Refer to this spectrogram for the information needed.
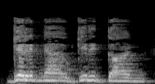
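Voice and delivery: clumsy attempt at a Scottish accent, punchy; hammy, self-admittedly awful Scottish accent. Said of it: "trying to speak in a Scottish accent".

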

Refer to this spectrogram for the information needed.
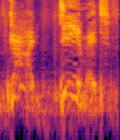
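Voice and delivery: high strained whispered scream of rage; frustrated scream. Acted. Alone after the turtle drives off, screaming in frustration. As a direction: let it all out in a breathless high scream.

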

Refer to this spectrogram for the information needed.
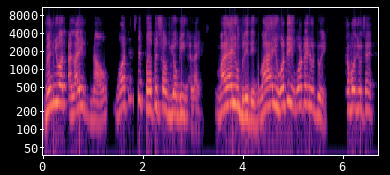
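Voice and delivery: ordinary talk, nothing marked

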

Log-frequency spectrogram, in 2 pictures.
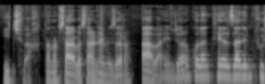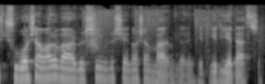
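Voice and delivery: ordinary delivery

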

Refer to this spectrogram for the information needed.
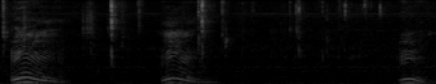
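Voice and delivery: low contented mmm; savoring hum. Real, not acted. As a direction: hum over a good bite. Tasting food.

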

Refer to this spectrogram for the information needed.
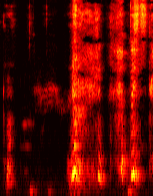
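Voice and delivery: ordinary delivery

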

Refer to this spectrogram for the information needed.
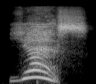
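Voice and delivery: very high, loud defiant yell; yelled yes. A narrator's reading. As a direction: shout it back at her. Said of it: "Byron yelled back".

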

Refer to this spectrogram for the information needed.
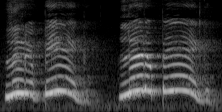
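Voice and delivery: high, loud wolf voice; wolf's polite call. Acted. Wolf calling politely at the pig's door. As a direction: call sweetly through the door. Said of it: "knocked politely on the door and said".

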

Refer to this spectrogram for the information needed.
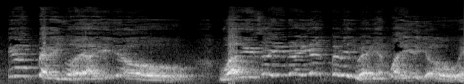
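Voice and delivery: very high-pitched mock wail. Mockingly wails a drawn-out cry.

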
